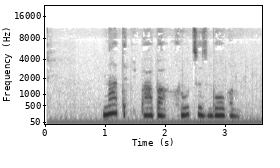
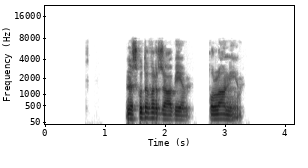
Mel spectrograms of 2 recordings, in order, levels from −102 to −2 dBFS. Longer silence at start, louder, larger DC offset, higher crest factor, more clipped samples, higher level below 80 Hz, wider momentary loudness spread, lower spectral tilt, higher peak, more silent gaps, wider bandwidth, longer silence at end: second, 1 s vs 1.35 s; second, -29 LUFS vs -17 LUFS; neither; about the same, 14 dB vs 18 dB; neither; first, -50 dBFS vs -58 dBFS; about the same, 12 LU vs 14 LU; about the same, -5 dB/octave vs -4.5 dB/octave; second, -16 dBFS vs -2 dBFS; second, none vs 2.54-2.73 s; first, 11.5 kHz vs 8 kHz; second, 0 s vs 0.9 s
